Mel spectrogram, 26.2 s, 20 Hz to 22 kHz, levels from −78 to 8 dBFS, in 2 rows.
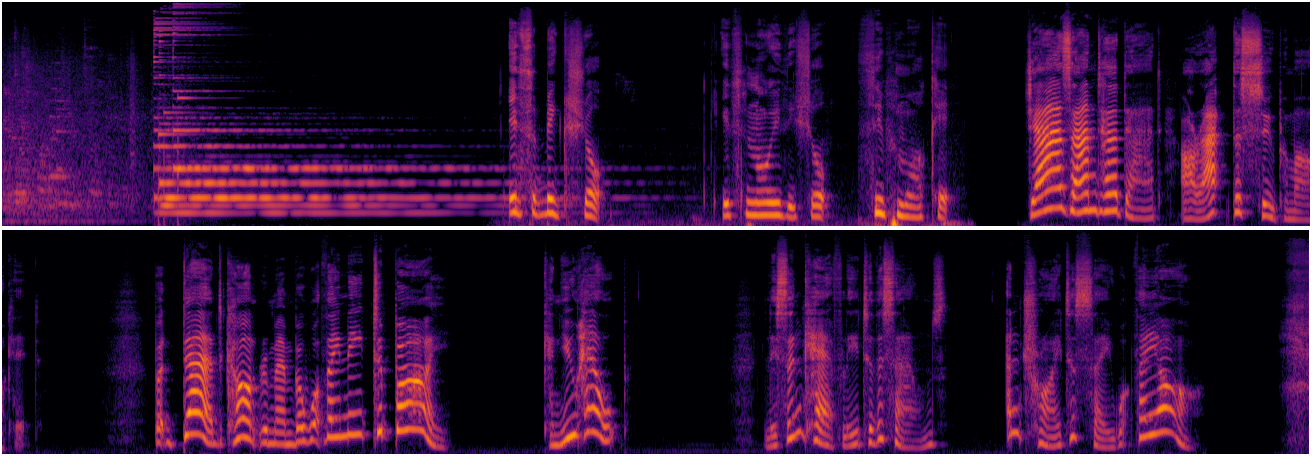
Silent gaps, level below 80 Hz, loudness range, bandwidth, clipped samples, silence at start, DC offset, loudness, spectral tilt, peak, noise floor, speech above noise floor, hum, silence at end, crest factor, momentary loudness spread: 9.88-10.14 s, 25.13-25.59 s; -40 dBFS; 8 LU; over 20 kHz; under 0.1%; 0 s; under 0.1%; -20 LUFS; -3.5 dB/octave; -2 dBFS; -70 dBFS; 50 dB; none; 0 s; 20 dB; 21 LU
